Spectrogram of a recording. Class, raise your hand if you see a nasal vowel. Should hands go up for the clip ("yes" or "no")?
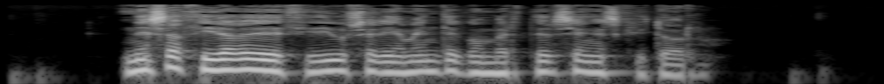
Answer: yes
